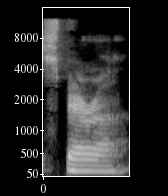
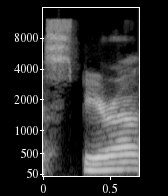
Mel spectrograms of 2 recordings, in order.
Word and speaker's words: Spera: Yeah, I always pronounce it Spera. I think it is Spira since it's Latin for hope, but Yes. I used it as a place name and I pronounce it as Spera.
